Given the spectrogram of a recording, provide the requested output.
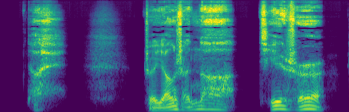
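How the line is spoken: Old man sighing. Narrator (Chinese): 山有老汉叹了口气

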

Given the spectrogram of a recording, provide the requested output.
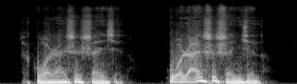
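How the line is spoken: Old craftsman murmuring. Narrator (Chinese): 有一位老工匠…嘴里还喃喃的说道

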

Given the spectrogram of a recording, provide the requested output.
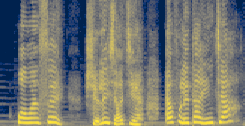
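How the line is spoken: Shouted. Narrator (Chinese): 有人喊道

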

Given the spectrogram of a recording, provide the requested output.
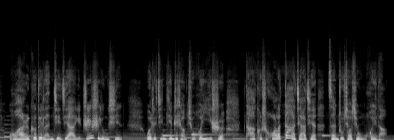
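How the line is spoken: Smiling. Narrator (Chinese): 叶晚清笑着对他说

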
